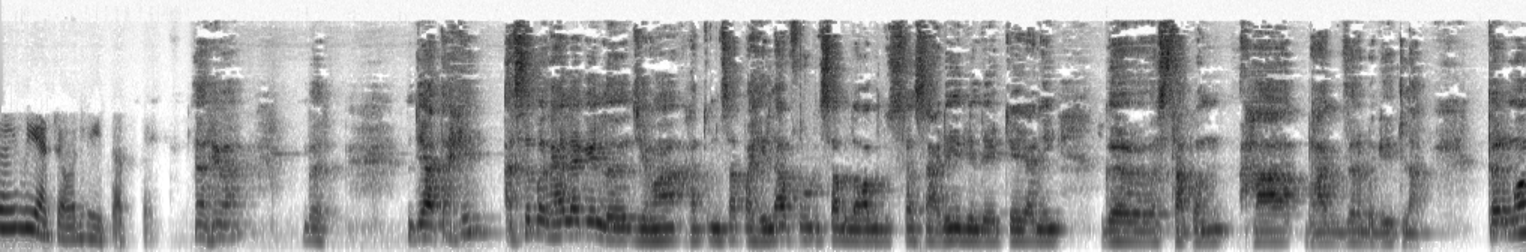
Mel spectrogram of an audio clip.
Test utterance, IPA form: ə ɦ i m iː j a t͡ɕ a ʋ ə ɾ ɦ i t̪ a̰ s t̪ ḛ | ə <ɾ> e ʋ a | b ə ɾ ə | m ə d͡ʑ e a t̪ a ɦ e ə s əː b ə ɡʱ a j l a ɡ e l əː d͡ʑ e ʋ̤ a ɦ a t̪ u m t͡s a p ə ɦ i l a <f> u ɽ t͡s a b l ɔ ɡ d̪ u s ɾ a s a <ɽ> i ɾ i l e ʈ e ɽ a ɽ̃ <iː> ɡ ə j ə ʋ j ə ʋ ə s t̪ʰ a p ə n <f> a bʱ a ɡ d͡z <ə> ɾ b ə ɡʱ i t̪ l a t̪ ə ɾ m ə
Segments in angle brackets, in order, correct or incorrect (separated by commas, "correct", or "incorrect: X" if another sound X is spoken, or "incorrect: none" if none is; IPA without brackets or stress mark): correct, correct, correct, incorrect: i, incorrect: h, correct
